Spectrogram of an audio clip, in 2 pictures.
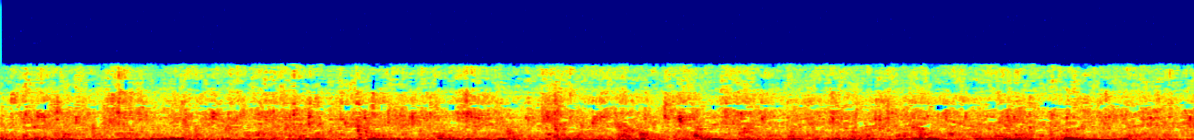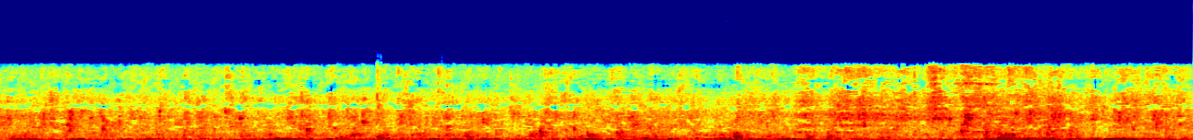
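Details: Running water splashing steadily with faint murmured speech in the background, no animal voice heard.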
